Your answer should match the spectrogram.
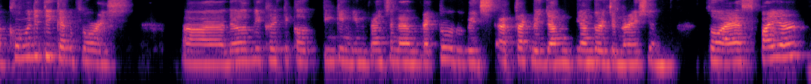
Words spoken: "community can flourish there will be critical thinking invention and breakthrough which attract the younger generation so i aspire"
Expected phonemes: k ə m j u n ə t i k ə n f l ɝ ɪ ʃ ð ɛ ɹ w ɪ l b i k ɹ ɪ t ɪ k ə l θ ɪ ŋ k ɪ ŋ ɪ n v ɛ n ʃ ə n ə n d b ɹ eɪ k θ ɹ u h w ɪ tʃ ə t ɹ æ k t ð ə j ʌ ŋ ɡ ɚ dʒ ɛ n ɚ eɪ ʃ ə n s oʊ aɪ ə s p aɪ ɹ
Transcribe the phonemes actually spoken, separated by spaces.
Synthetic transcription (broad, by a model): k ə m j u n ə t i k ə n f l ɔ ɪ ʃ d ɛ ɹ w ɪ l b i k ɹ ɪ t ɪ k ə l t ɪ ŋ k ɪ ŋ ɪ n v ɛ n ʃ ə n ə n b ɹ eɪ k t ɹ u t w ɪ tʃ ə t ɹ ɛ k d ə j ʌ ŋ ɡ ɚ dʒ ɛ n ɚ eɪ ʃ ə n s oʊ aɪ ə s p aɪ ɹ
